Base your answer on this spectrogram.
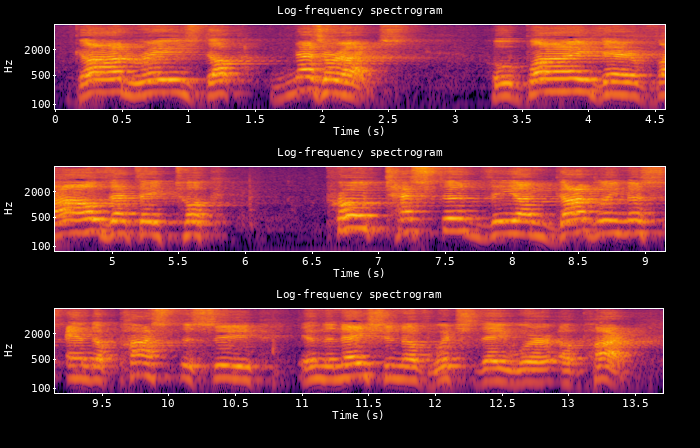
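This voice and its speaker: In a room with audible echo, a man with a high voice and ordinary pitch variation talks at a very slow pace. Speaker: lecturer on scripture. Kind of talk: sermon.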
